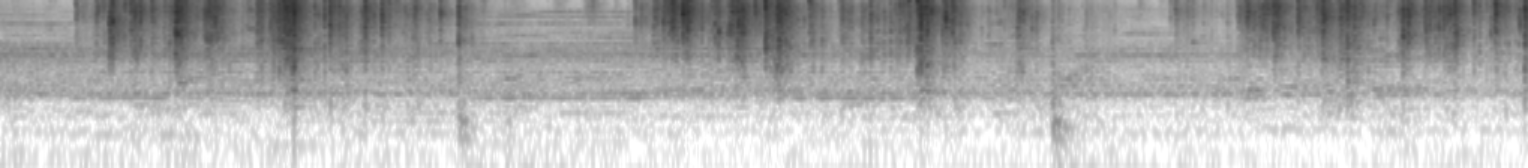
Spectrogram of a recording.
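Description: Foil trading-card pack wrappers crinkling and cards clicking as packs are opened and the cards handled, in short bursts, with background music underneath.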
